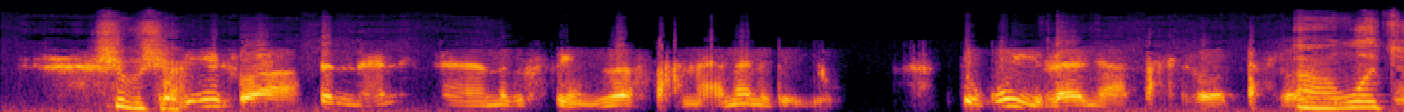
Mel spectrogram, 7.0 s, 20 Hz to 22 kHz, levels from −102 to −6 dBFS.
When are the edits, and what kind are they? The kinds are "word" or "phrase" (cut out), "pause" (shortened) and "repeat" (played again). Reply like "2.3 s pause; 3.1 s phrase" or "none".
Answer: 1.5 s word; 4.7 s pause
